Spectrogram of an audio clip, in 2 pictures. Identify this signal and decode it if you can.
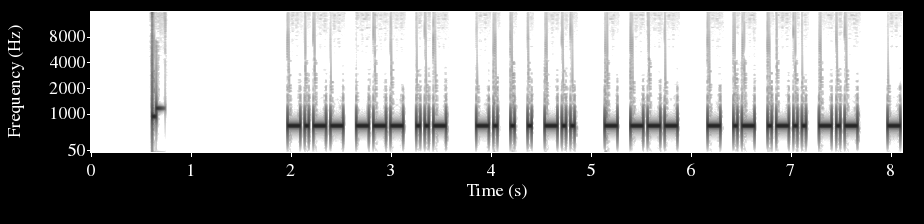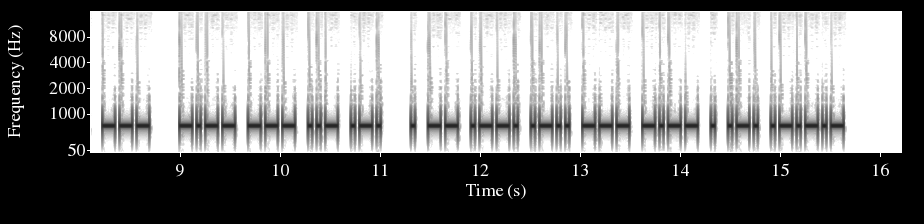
Morse code, heard as a keyed tone, about 28 wpm, 700 Hz. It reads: YOU NEED TO TALK TO YOUR EMPLOYER.
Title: Sentences from Top 1600 Words 28wpm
